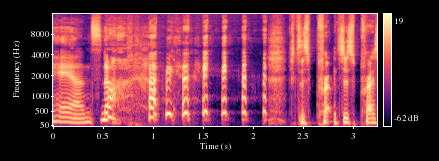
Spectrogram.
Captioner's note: laughing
